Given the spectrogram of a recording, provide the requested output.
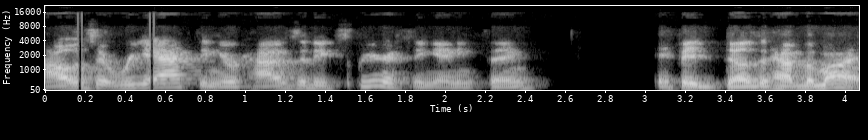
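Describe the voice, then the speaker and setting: Using lively intonation, a man talks at a moderate pace and medium pitch. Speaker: online debater. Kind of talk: heated debate.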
